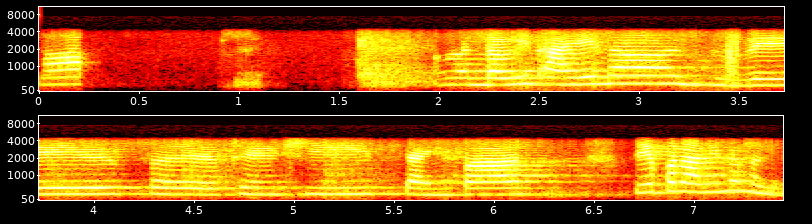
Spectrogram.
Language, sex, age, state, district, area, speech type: Marathi, female, 18-30, Maharashtra, Washim, rural, conversation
